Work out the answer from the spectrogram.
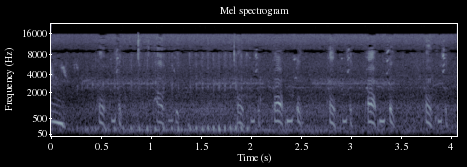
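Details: Spring lek of sharp-tailed grouse in Idaho, males dancing to win hens: a fast low rattle early on, followed by repeated short falling hoots and cooing notes every half second or so.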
